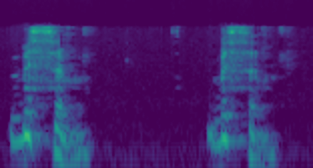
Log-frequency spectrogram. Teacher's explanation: Ism means name. But when you combine it with B, we don't pronounce the alif, so it becomes bism.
